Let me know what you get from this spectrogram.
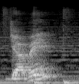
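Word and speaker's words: Yahvé: cristianos se dieron cuenta que jehová era un error como resultado del desconocimiento de la auténtica pronunciación del nombre personal de dios ya ve por poner en desuso la palabra jehová y retomar lo más correcto que es sabe en la actualidad tanto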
